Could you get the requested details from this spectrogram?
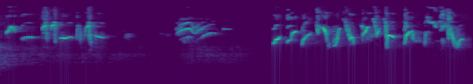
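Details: American goldfinch singing a varied, high-pitched twittering song: sweet warbled notes, a brief pause, a short slurred phrase, then a dense, rapid run of rising and falling chirps to the end.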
